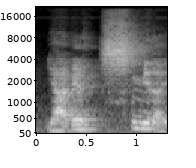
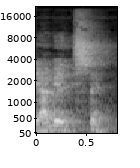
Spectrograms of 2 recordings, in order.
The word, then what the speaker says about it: 야베스: 그래서 그 의미가 이름하여 야베스, 정확한 발음은 야베츠입니다. 야베츠.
